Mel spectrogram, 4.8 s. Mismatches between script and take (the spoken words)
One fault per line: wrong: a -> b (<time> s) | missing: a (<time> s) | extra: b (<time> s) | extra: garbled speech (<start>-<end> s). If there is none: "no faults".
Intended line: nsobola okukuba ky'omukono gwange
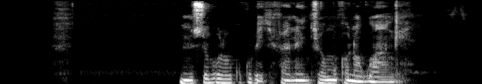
extra: ekifaananyi (2.6 s)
